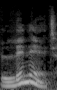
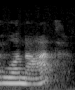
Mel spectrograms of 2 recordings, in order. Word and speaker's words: Lynott: And today we are with, Lynott. Have I pronounced your name correctly? I think it is. Well, my husband says Lynott, but there's some debate in our family, so Lynott is one of the pronunciations.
